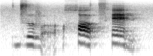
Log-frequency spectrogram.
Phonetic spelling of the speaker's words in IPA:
d͡z ʊ v ɔ̰ | χ ɔ t͡sʰ ɛ n

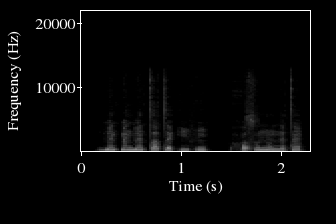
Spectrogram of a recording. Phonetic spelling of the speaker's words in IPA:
ɡ͡b ɛ̃˦ k͡p ɛ̃˦ ɡ͡b ɛ̃˦ t a˦ t ɛ˦˨ k i˨ f ĩ˧ | h ɔ˦ s u˦ n ũ˦˨ n ɛ˨˦ t ɛ̃˦

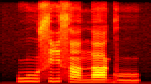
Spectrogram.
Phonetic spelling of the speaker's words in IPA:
w u˦ s i˦ s ã˧ n a˦ ɡ u˧

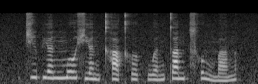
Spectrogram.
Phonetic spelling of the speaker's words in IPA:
t͡ɕ i˥ p j ɛ˥ n m o˥ ʊ̯ ɕ j ɛ˥˧ n kʰ ä˥˩ kʰ ɤ˥ k w ə˧˥ n t̪ a˥ n t͡sʰ ʊ˥˩ ŋ m a˧˥ n

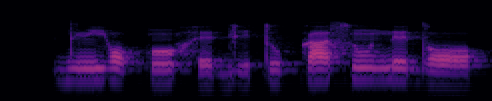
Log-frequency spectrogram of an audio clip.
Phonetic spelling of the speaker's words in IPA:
d ĩ˦ j ɔ˦˨ k ɔ̃˧ h e˨ ɡ i˨ t u˧ k a˦ s ũ˦ n e˦ d ɔ˧

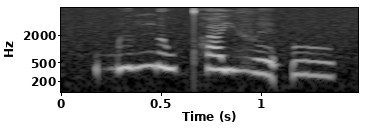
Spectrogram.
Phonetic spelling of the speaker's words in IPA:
ɓ ɨ˧˥ ŋ ə˧ w t̪ʰ a˧ j v e˨˩˨ ʔ u˨˩

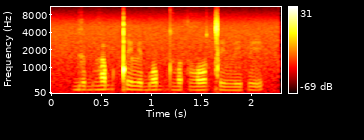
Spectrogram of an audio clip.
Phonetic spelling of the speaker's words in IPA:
ɡ ɨ bʱ ɐ b ǃ i l i b o b dʱ o θ ɣ o ǀ i β i p i

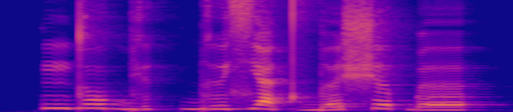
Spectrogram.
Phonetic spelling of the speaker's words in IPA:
n d o˥ bʲ ɨ˩˥ k ɡ͡b ɨ˧ zʲ a˥˩ t ɡ͡b ə˩˥ ʃ ə˥ ɓ ə˩

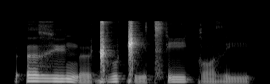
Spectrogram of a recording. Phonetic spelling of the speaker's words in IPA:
ʔ ɵ˥ ɣ y˥ ŋ ɵː˩ ɡ͡ǁ u˥ ǁ i˩ t͡sʼ iː˥ k ɔ˩ ð i˩

